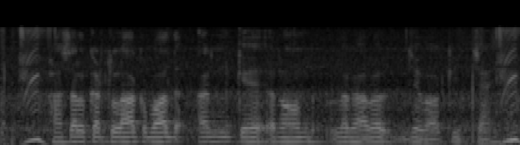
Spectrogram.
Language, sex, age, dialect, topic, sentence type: Maithili, male, 18-24, Bajjika, agriculture, statement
